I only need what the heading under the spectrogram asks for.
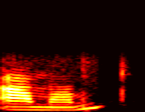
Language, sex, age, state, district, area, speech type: Sanskrit, female, 18-30, Odisha, Ganjam, urban, conversation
